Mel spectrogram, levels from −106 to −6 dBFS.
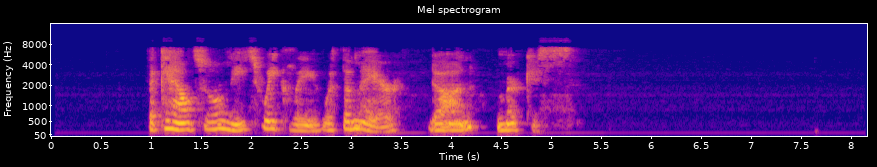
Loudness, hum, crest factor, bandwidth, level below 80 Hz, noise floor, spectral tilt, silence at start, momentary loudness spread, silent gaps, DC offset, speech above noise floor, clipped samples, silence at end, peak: -26 LUFS; none; 22 dB; 7.4 kHz; -74 dBFS; -81 dBFS; -5 dB/octave; 1 s; 17 LU; none; under 0.1%; 55 dB; under 0.1%; 3 s; -6 dBFS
